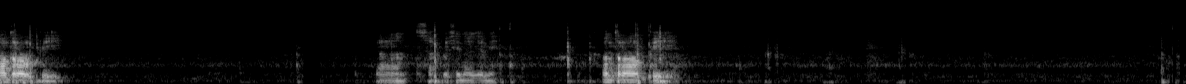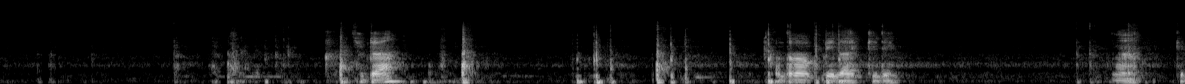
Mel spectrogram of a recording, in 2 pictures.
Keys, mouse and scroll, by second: 0.3 ctrl+b, 4.9 shift+click, 6.5 ctrl+b, 12.4 click, 13.0 middle click, 14.8-15.3 scroll up 2, 18.0 ctrl+z, 18.8 ctrl+z, 20.2 ctrl+b.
